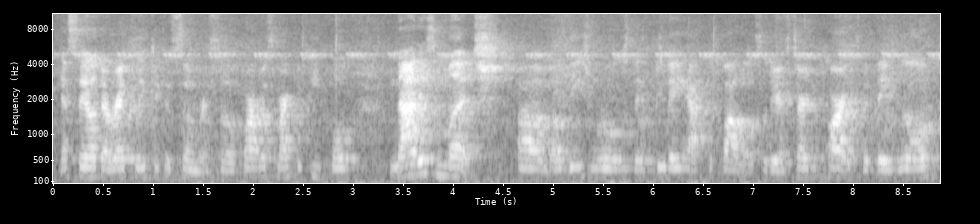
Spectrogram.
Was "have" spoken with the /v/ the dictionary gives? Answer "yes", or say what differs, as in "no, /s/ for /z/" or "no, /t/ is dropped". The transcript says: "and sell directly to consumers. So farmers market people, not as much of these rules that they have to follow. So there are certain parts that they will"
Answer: no, /f/ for /v/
